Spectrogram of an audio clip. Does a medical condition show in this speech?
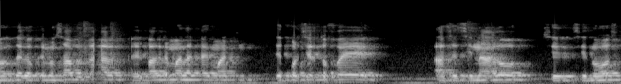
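No.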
